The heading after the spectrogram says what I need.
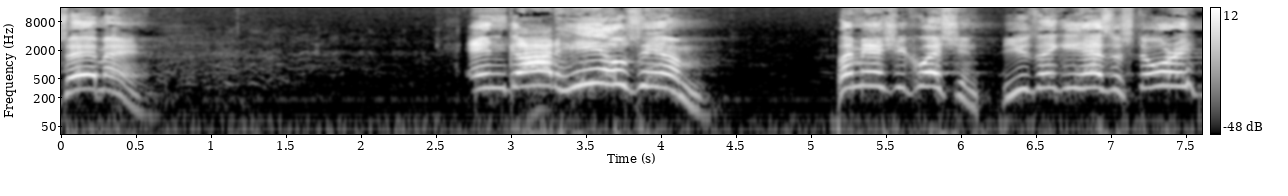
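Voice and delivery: loud, high, fiery sermon build; full-force preaching. Acted. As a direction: preach it hard to the congregation.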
